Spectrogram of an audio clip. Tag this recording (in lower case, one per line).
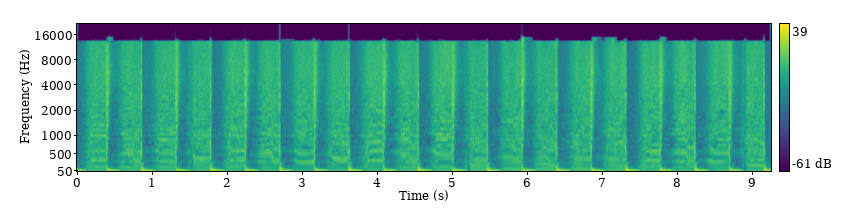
music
